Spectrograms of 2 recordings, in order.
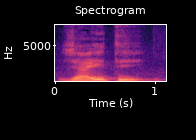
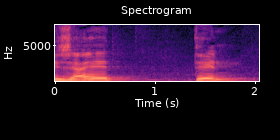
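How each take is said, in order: First: The word ends on an open vowel. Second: The word ends with an n sound. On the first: The word is read at a stop. "itu menjadi zaid zaidi" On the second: The word is read on, not at a stop. "kasroh dan tanwin"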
